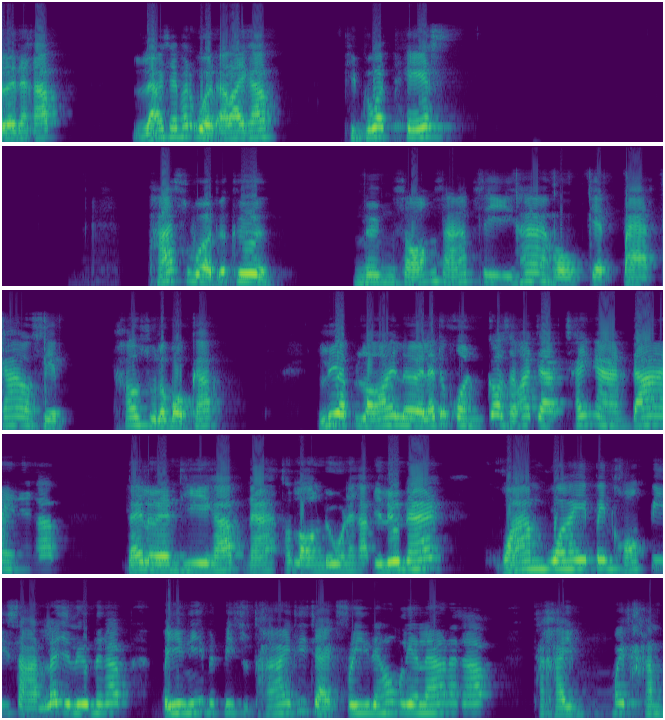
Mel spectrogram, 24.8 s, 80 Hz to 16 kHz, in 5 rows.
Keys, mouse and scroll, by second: 0.9 click, 2.0 click, 3.0-5.8 typing, 6.2 click, 6.7 click, 7.6-10.3 typing, 10.9 click, 13.8 click, 16.3-17.5 drag, 17.7-18.1 scroll down 1, 18.1 middle click, 18.5 scroll down 1.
